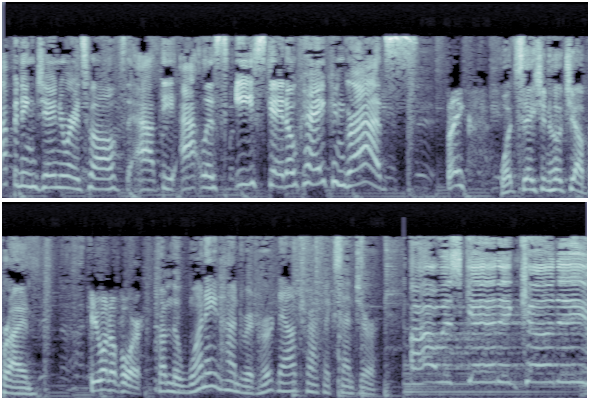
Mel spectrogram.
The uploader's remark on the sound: Called in with a question.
